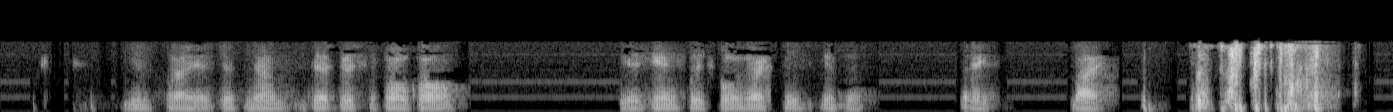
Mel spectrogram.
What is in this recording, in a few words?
voicemail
